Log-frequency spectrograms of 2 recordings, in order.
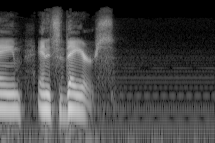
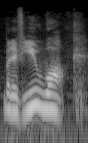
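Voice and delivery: normal talking voice

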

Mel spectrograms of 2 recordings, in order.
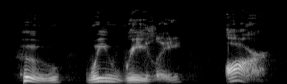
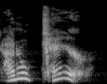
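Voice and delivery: acted defiance; 8 semitones higher than usual. David defies warnings about the giant.

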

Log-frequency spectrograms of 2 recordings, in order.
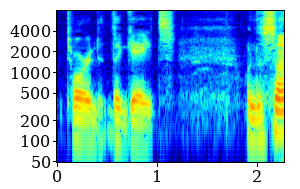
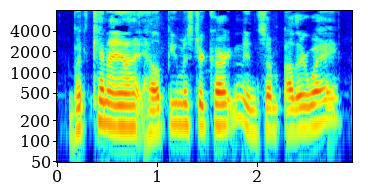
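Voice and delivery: higher-pitched, pleading character voice; raised pitch, an earnest gentle question; concerned Miss Manette; 7 semitones higher than usual. Acted. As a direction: lightly voice a lady offering help.

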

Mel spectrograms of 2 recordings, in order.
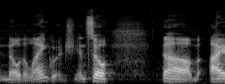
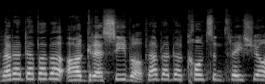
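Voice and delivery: mock Spanish pep talk; 8 semitones higher than usual. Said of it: "I picked out a few words".

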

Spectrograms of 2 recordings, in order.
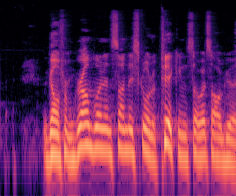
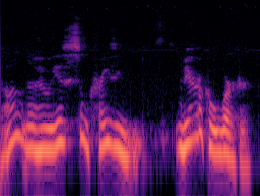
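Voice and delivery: grumbling mutter; 8 dB quieter than usual. Retold or imitated. Crowd grumbling about Jesus.

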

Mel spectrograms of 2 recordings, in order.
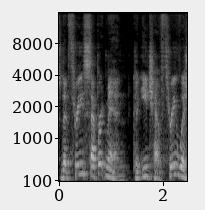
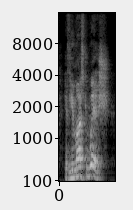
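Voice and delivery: gruffly; 4 semitones higher, 8 dB louder than usual. A narrator's reading. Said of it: "he said gruffly".

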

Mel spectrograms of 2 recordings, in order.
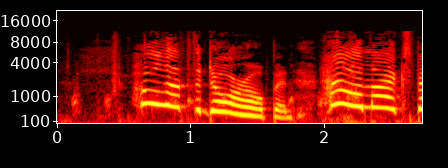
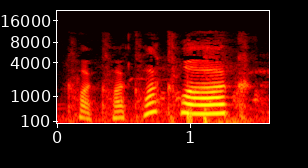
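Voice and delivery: sulky clucks; 3 semitones lower, 4 dB quieter, slower than usual. Acted. Hen clucking sulkily.

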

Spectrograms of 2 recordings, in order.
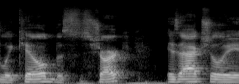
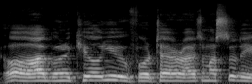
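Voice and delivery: high, mock-heroic threat; staged-fight threat; 7 semitones higher than usual. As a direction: declaim it like a fake hero. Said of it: "this huge staged fight".

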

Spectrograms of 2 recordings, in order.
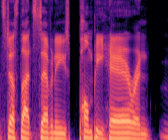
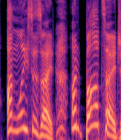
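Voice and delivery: much higher, bright excited imitation of younger self; mock childish excitement; 14 semitones higher than usual. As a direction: squeal it like a thrilled kid. Retelling younger self's excitement.

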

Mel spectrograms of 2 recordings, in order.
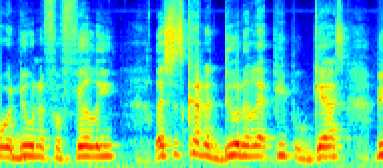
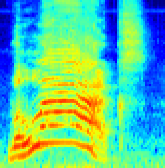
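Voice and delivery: laid-back high reassurance; 8 semitones higher, 5 dB louder, much slower than usual. Retold or imitated.

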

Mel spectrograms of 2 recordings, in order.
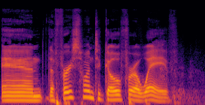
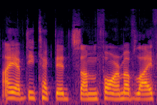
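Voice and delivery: higher, even robot monotone; robot bear; 4 semitones higher than usual. Acted. Techno Bear reporting signs of life, even robotic voice. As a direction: repeat it mechanically, word by word.

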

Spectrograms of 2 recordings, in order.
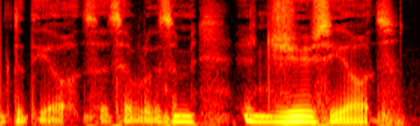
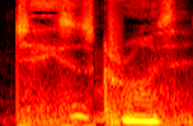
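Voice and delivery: awed whisper; 8 dB quieter, slower than usual. Real, not acted. Amazed by fighter's record.

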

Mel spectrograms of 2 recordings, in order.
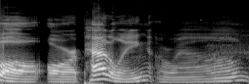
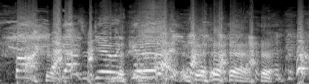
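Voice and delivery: high, loud shout through laughter; laughing shout; 12 semitones higher, 7 dB louder, much slower than usual. Acted. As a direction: yell it while cracking up.

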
